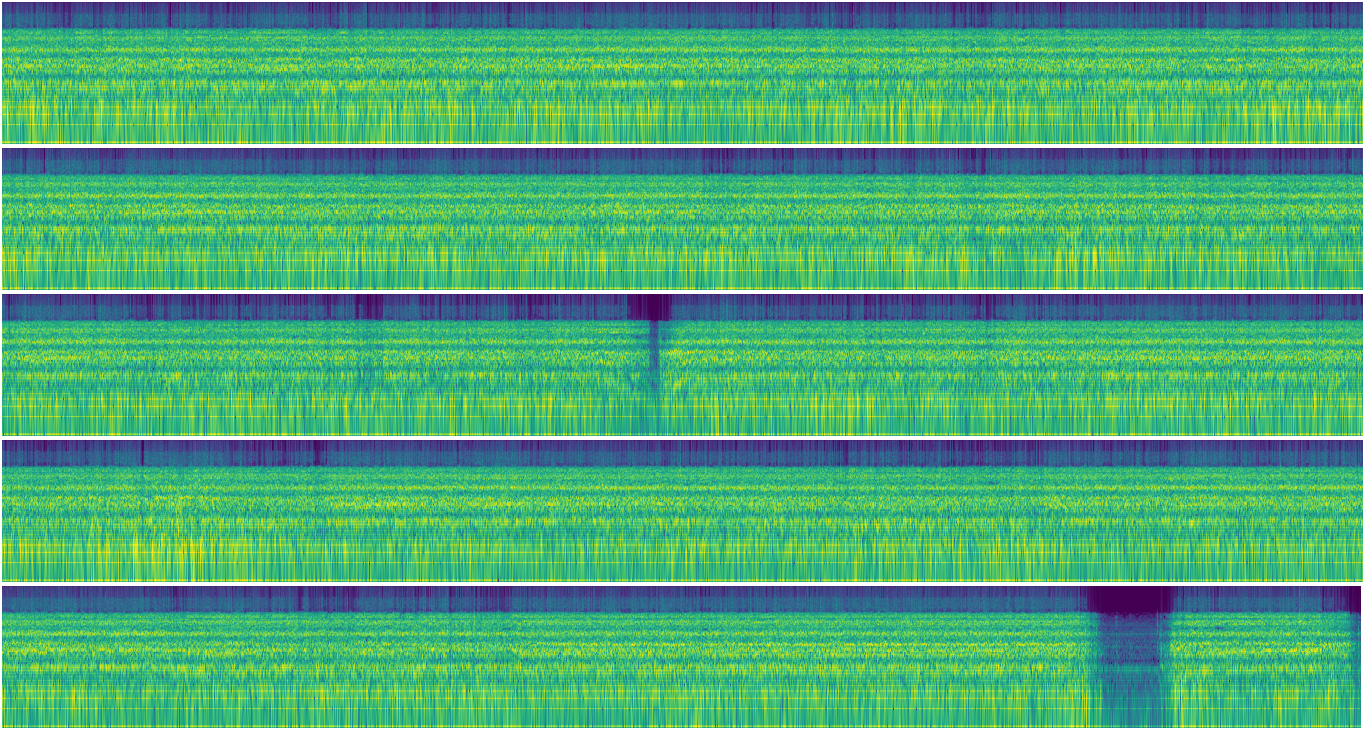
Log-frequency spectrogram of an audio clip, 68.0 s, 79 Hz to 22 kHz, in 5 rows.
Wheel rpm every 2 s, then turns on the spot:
220, 220, 230, 230, 240, 230, 230, 230, 230, 230, 230, 230, 230, 230, 230, 230, 120, 200, 240, 230, 230, 250, 230, 230, 230, 230, 230, 230, 220, 220, 210, 210, 160, 130.
none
